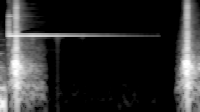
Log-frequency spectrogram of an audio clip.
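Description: A single bright ding, like a small bell struck once, ringing out and fading over about a second and a half. A short burst of noise comes just before the end.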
